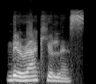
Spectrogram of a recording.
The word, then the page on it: miraculous: Indian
